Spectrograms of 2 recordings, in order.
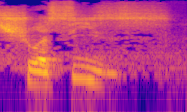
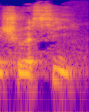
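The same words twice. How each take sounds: First: "choisis" ending on a long audible hiss; "choisis" with the final S clearly pronounced; sounded final S. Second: "choisis" ending on an open ee; "choisis" with the final S left silent. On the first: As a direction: say "choisis" as shwa-zeess, with the last S heard. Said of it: "you actually have to pronounce an S". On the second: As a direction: say "choisis" as shwa-zee, no S at the end. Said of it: "pretty much pronounced the same way". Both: Shown as a demonstration.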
